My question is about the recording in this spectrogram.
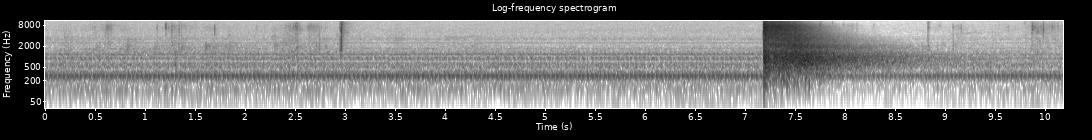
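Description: A single shot from a Taurus Model 605 snub-nose revolver firing a .38 Special +P 135-grain Speer Gold Dot hollow point, about seven seconds in, its report dying away over about a second and a half. A steady low hum runs underneath.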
